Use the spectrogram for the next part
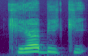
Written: Kirabiki

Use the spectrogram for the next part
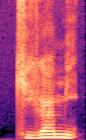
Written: Kigami

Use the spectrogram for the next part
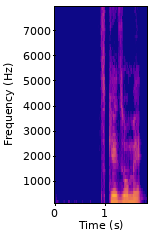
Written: Tsukezome

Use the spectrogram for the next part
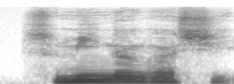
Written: Suminagashi

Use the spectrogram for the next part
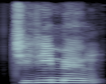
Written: Chirimen

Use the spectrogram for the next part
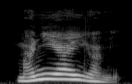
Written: Maniaigami

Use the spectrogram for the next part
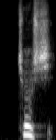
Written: Choshi

